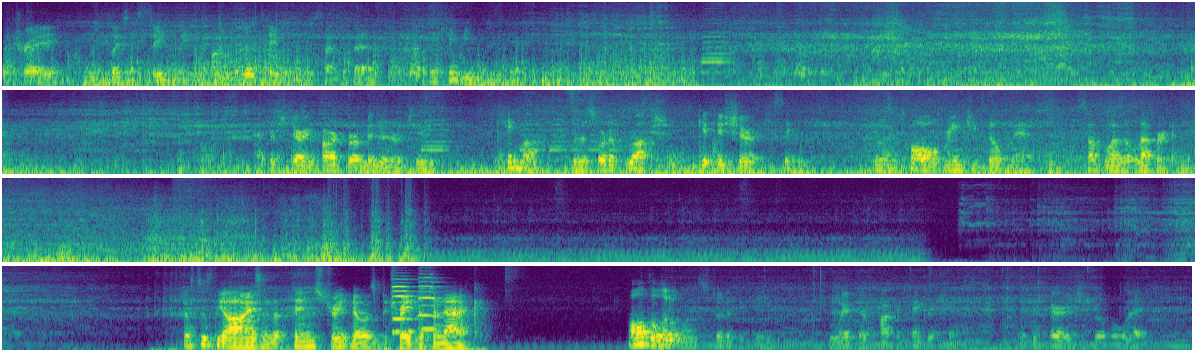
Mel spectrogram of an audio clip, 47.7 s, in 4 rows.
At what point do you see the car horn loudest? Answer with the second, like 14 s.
40 s.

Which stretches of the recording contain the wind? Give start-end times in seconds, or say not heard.
0.0-28.1.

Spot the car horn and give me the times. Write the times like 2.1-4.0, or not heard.
7.0-7.5, 16.1-18.1, 39.6-40.1.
